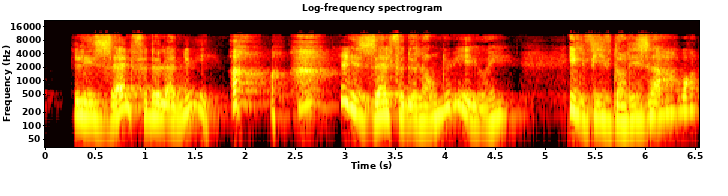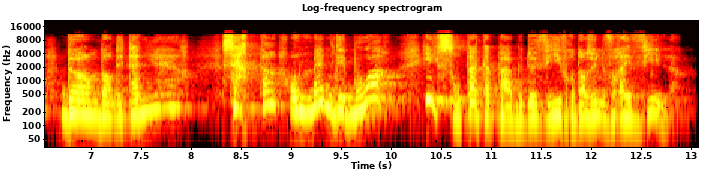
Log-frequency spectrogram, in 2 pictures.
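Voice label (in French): Female Blague, voix françaises; Sacrenuit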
